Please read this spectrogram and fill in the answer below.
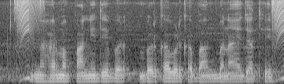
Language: Chhattisgarhi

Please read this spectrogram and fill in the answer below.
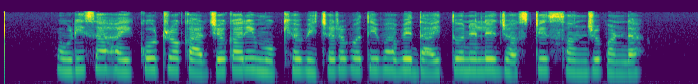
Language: Odia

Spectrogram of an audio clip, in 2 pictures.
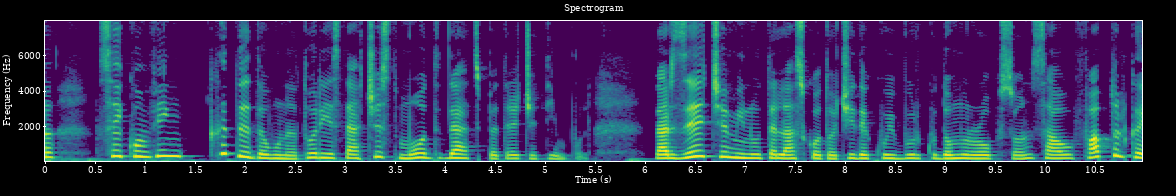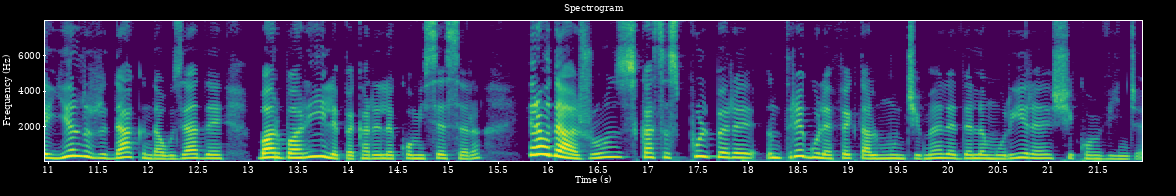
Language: Romanian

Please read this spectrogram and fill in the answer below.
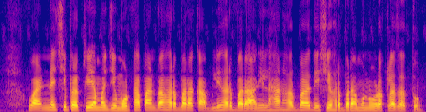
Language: Marathi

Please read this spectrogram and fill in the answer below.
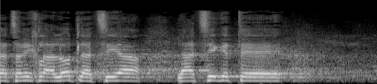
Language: Hebrew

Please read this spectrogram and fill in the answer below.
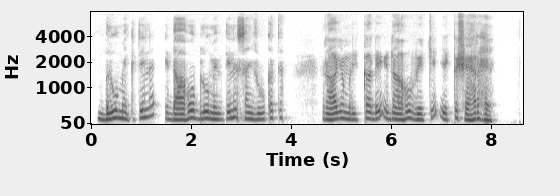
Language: Punjabi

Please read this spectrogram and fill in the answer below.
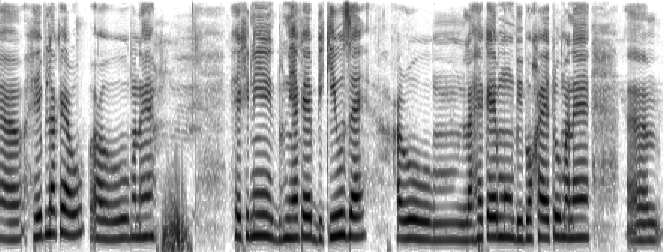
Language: Assamese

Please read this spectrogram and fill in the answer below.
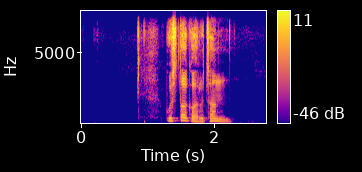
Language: Nepali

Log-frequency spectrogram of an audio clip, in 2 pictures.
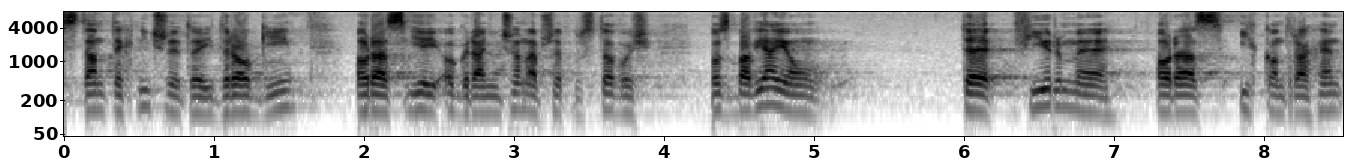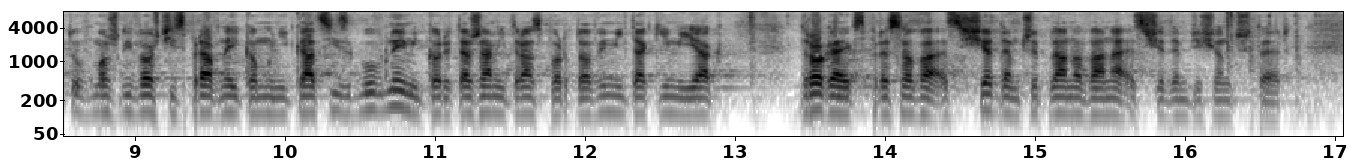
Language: Polish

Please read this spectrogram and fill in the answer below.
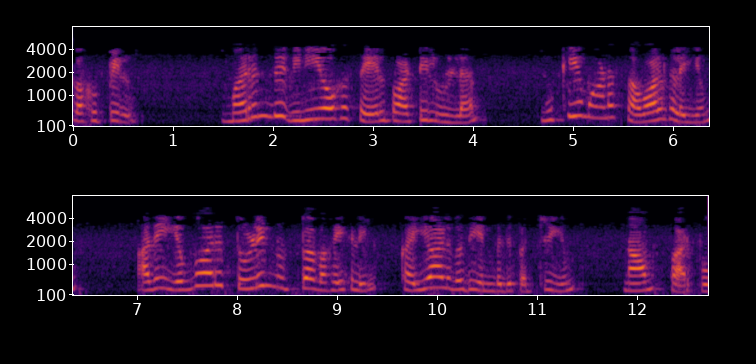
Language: Tamil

